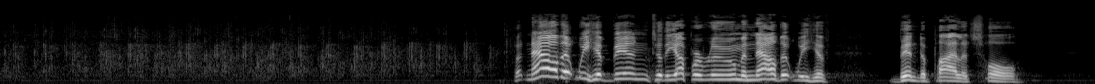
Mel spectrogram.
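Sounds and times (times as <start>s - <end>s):
audience clapping: 0.0s - 5.3s
speech: 5.2s - 10.2s.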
